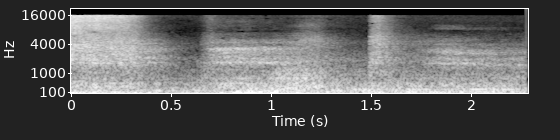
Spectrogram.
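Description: Faint breathing of a person, over low room noise with a few soft thumps.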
